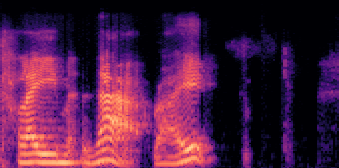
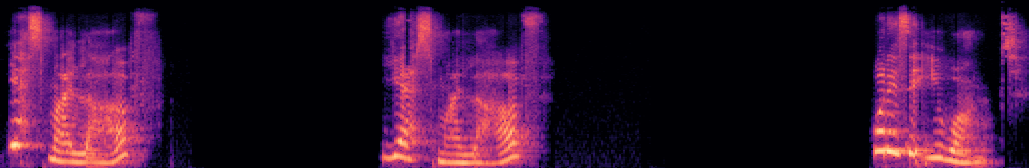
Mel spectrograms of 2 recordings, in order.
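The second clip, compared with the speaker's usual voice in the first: tender mother. Retold or imitated. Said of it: "you as the mother ... say".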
